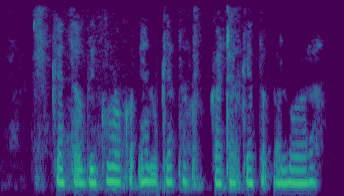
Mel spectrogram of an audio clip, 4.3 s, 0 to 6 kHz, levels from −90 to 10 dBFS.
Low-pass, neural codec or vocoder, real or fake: 5.4 kHz; none; real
